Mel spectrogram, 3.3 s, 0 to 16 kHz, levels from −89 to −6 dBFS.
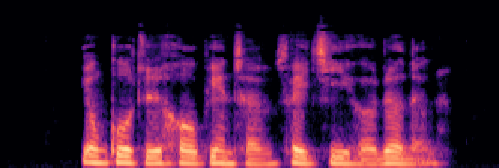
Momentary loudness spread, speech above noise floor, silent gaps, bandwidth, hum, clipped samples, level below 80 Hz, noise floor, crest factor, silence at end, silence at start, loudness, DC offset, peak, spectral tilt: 8 LU; 62 dB; none; 7.8 kHz; none; under 0.1%; -56 dBFS; -81 dBFS; 16 dB; 0.4 s; 0.55 s; -20 LUFS; under 0.1%; -4 dBFS; -7 dB/octave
